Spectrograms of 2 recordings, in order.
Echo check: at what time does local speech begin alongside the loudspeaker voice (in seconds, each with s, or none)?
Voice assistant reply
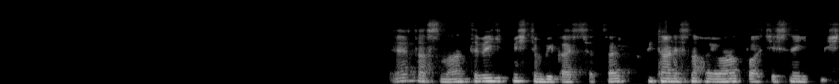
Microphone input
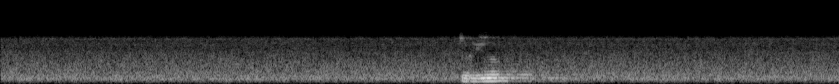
4.6 s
